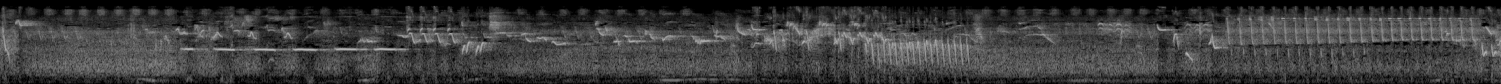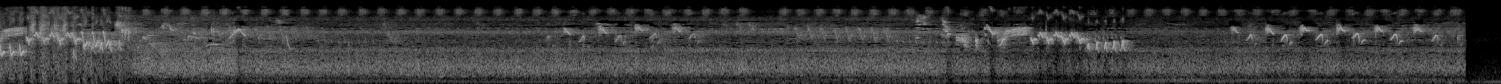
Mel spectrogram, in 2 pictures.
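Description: Birds chirping and singing: many overlapping chirps, trills and whistled notes, cutting off abruptly near the end.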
